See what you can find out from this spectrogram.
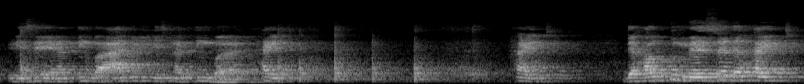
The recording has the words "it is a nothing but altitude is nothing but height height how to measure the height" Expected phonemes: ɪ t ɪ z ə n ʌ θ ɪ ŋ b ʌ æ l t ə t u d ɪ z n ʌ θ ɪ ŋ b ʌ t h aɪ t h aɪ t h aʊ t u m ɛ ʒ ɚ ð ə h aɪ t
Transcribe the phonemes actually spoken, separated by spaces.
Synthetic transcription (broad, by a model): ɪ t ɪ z ə n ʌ t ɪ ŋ b ʌ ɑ t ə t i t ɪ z n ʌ t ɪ ŋ b ʌ t h aɪ t h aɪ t h aʊ t u m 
